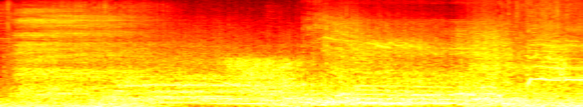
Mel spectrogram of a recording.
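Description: Flames roar loudly.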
